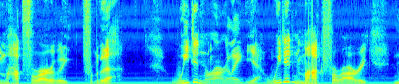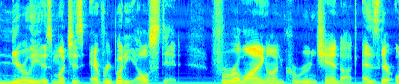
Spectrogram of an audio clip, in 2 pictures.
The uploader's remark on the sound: The bad news is that we still have the background hum in the recording. We’re pretty sure we now know what is causing it and we’re spending the coming week refreshing our podcasting setup in order to take care of the issue.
